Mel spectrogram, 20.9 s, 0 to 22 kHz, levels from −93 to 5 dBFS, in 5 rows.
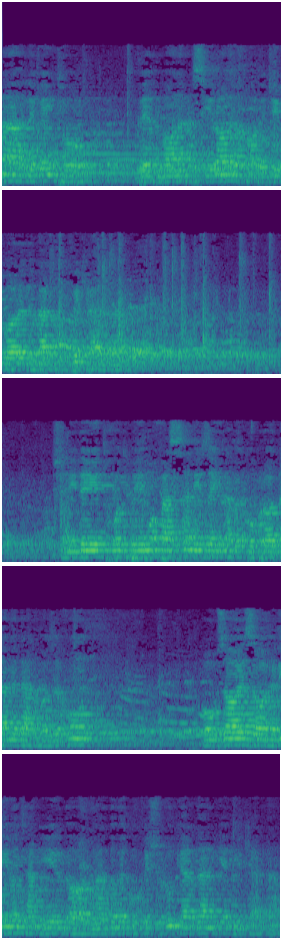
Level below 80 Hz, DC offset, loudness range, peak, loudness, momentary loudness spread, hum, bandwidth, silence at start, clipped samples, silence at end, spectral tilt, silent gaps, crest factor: -58 dBFS; under 0.1%; 4 LU; -10 dBFS; -29 LUFS; 12 LU; none; 8.8 kHz; 0 s; under 0.1%; 0 s; -6 dB/octave; none; 18 dB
